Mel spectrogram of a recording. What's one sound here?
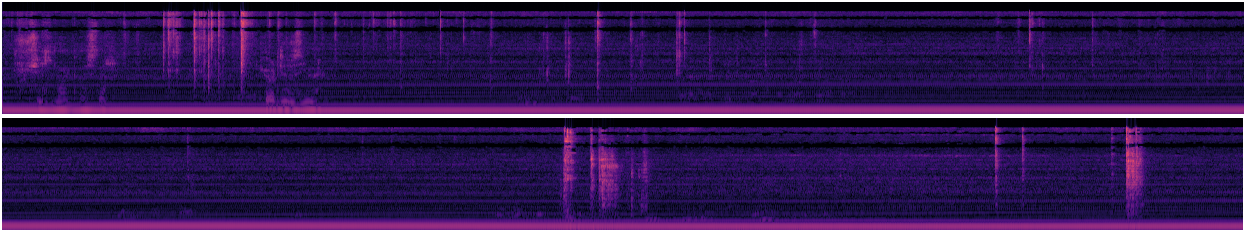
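Small plastic parts click and tap as a phone is taken apart by hand.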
